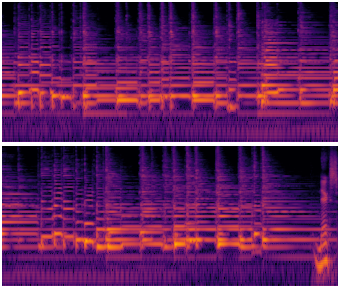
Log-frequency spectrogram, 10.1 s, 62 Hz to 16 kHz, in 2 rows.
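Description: Two A-style mandolins strumming open chords back to back, the Kentucky KM 150 and then the Eastman MD 305. Both are strung with the same phosphor bronze strings and played with the same pick. The chords stop just before the end.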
